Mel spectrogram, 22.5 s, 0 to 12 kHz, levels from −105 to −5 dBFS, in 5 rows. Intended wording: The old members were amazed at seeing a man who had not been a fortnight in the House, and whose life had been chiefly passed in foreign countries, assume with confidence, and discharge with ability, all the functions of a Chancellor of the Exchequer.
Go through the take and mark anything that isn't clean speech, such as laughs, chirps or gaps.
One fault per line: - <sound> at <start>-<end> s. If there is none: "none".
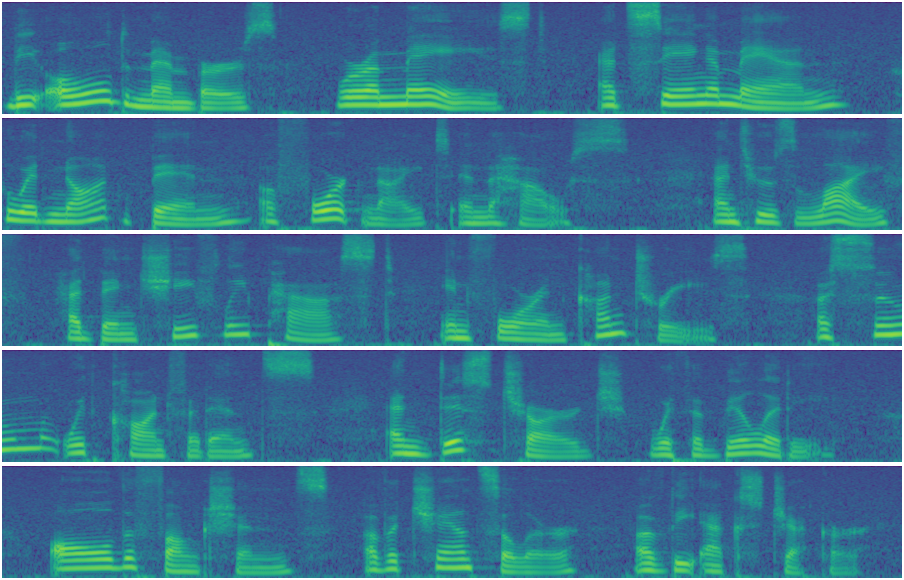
none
